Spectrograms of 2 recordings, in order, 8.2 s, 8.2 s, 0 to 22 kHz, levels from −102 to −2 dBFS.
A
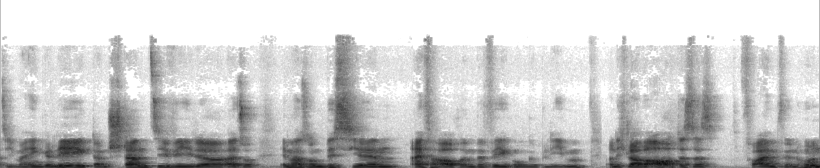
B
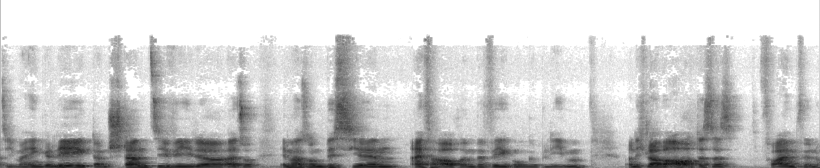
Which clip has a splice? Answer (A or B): A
